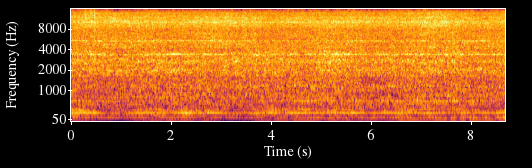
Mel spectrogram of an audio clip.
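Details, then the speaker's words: Hoover Turbomaster U5094 upright vacuum after refurbishment of both seized motor bearings (fan-case one had spun on the armature shaft), brush roll off: steady, even motor whine, no rumble, grind or pitch wobble; smooth and healthy. "It sounds very smooth now. Both the motor bearings were seized."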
